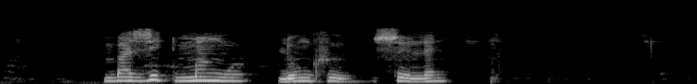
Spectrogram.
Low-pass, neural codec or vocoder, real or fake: 5.4 kHz; none; real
